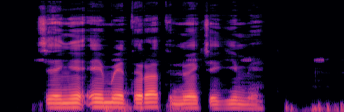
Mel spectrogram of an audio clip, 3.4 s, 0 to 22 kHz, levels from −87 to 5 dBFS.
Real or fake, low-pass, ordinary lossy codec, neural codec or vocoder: real; none; none; none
